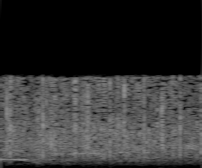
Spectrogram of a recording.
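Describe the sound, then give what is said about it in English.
A church audience claps in praise during a worship service. The applause is a steady, even patter of many hands and keeps the same loudness from start to finish. “Give the Lord a hand clap of praise, somebody.”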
